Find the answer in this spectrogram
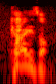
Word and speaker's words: Caesar: people pronouncing and then in game it's pronounced Kaiser which is kind of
